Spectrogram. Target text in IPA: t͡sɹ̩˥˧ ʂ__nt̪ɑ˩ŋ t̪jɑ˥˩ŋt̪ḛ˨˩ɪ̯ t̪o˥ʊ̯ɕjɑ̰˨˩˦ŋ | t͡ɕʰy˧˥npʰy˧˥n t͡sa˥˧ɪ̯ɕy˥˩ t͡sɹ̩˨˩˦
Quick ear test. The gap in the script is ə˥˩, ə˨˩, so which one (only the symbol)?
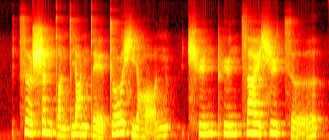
ə˥˩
